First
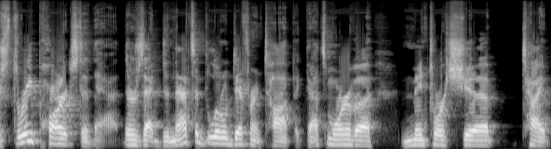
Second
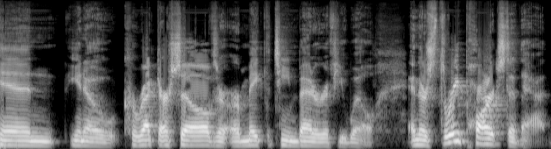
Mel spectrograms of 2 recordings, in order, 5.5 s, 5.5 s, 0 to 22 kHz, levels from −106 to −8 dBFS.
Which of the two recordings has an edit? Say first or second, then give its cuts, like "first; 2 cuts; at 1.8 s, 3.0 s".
first; 1 cut; at 1.6 s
